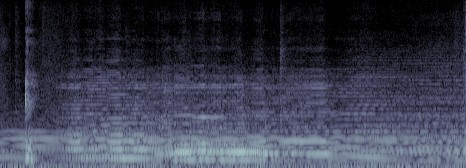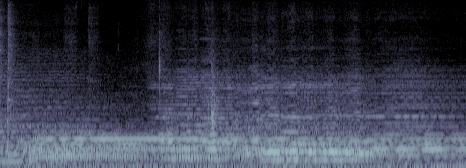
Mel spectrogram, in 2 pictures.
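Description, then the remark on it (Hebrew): Sustained orchestral music depicting the arrival of the wizard Väinämöinen, with a warm, low cello melody, the motif later used for Game of Thrones, carried over layered strings, steady and fairly loud throughout, with a few sharp accents punctuating the phrases. No one speaks. “המוטיב הזה של הצ'לו הוא יפהפה, וזה המוטיב שלקחו למשחקי הכס.”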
